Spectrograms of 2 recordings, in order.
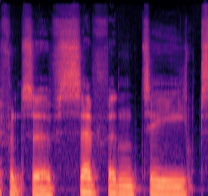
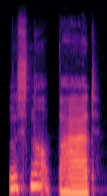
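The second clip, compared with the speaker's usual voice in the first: brief mock Scottish accent, higher pitch; 6 semitones higher than usual. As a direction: slip into a playful Scottish accent. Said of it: "I went into a Scottish accent then".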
